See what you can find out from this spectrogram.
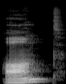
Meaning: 1. past participle of ane 2. past participle common of ane 3. past participle neuter of ane
- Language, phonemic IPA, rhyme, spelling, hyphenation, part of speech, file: Norwegian Bokmål, /ˈɑːnt/, -ɑːnt, ant, ant, verb, Nb-ant.ogg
